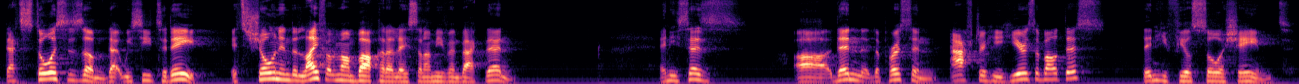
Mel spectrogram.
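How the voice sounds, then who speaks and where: Bright-voiced man giving an earnest religious talk. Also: fairly high pitch, animated, moderate pace. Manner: earnest, rhetorical questions, retells stories with acted quotes. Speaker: speaker.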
